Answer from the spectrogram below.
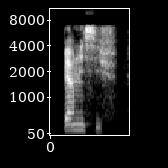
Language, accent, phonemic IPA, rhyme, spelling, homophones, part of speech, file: French, France, /pɛʁ.mi.sif/, -if, permissif, permissifs, adjective, LL-Q150 (fra)-permissif.wav
- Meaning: permissive, lenient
